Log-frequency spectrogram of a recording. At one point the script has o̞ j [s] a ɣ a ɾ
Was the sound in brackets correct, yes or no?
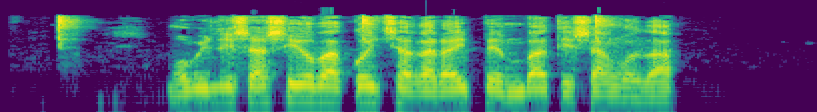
no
